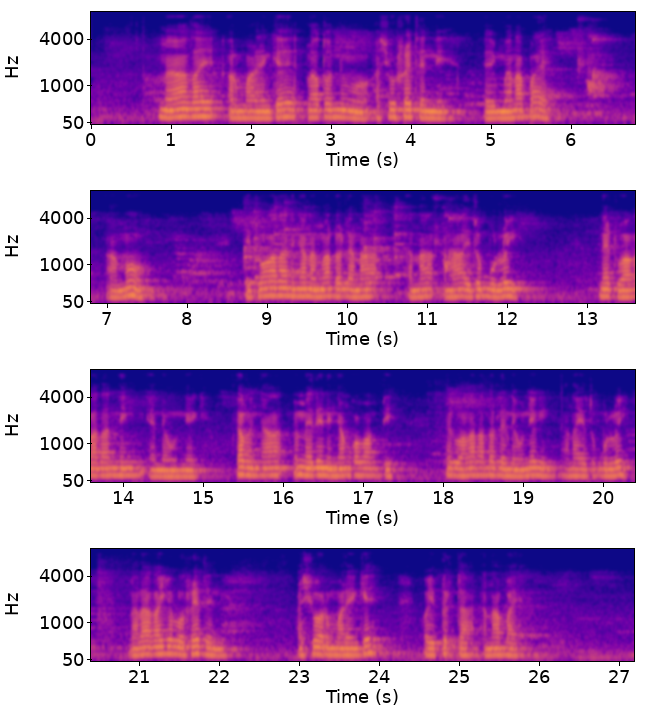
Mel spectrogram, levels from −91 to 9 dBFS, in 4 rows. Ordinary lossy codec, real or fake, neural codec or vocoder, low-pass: AAC, 48 kbps; real; none; 7.2 kHz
